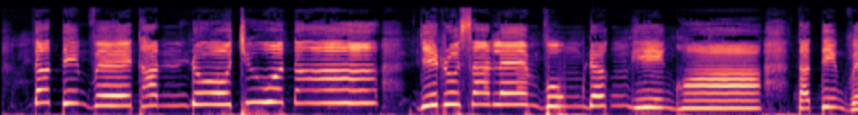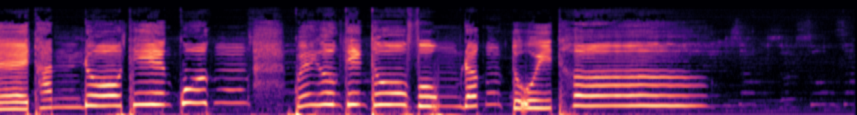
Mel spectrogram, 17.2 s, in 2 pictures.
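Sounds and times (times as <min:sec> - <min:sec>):
soprano and alto singing: 0:00.4 - 0:17.1.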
